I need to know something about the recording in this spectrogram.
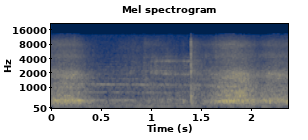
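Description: Handling noise: two soft rubbing swells, one at the start and one near the end, with a single sharp click about a second and a half in.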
